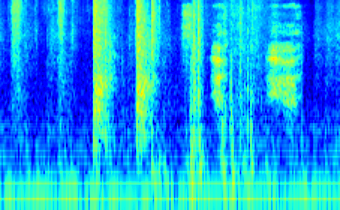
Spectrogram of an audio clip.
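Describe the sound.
Gunshots during a tense armed standoff: a few sharp, loud bangs in quick succession, each with a short ragged tail, over a steady low hum.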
